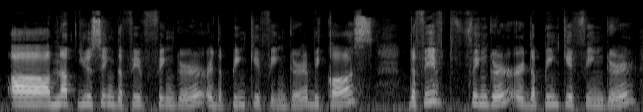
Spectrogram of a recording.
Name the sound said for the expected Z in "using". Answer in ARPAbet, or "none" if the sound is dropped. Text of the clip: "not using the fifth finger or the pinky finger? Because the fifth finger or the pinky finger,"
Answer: S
